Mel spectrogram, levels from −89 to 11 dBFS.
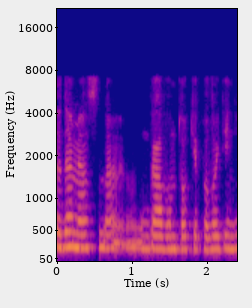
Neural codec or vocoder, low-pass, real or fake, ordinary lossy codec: none; 7.2 kHz; real; MP3, 48 kbps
